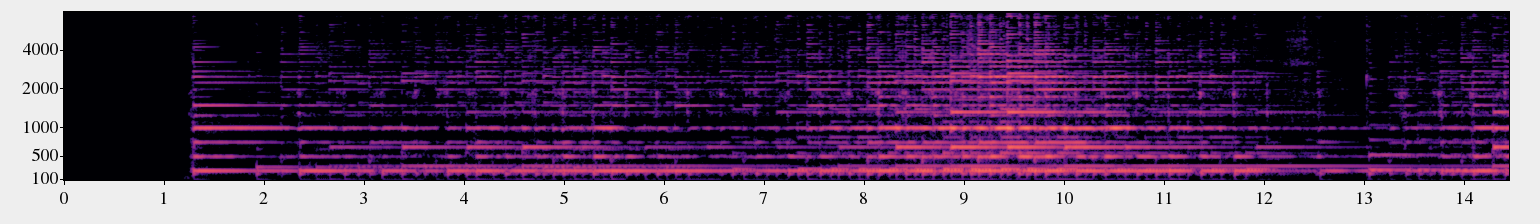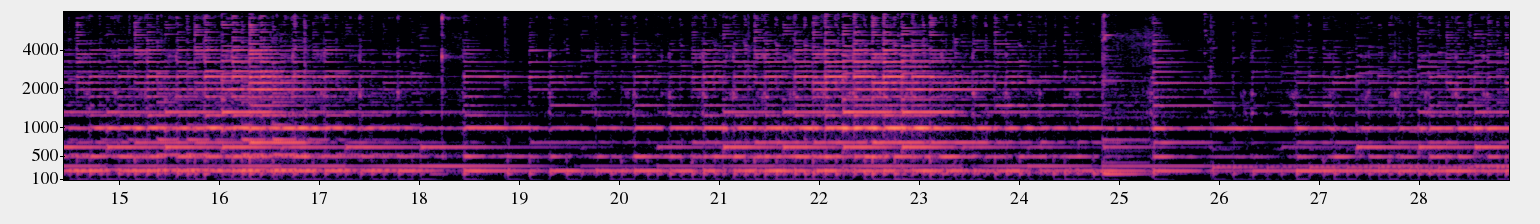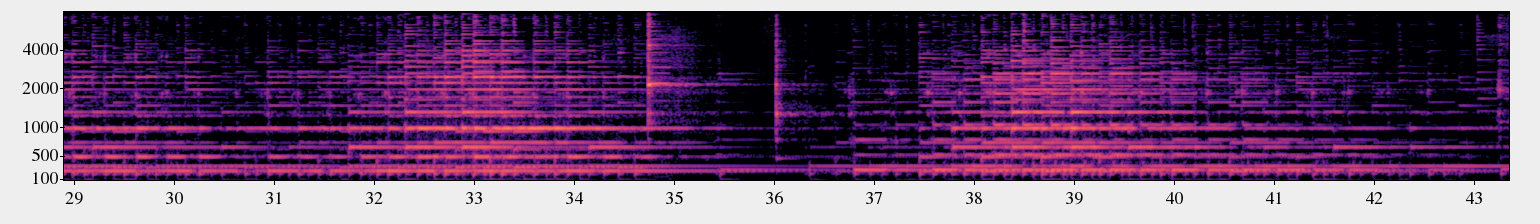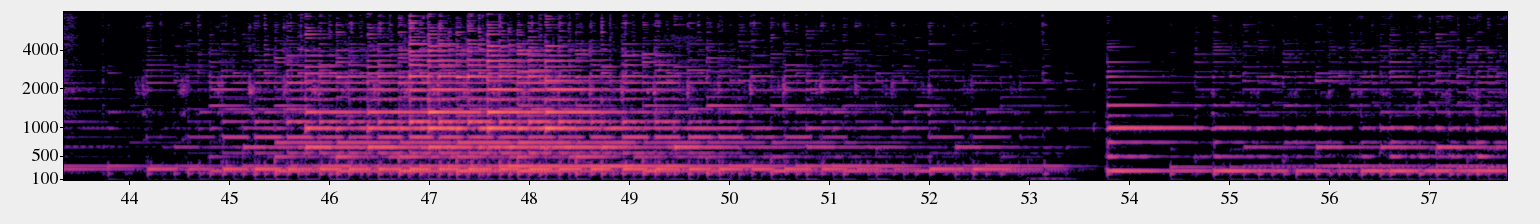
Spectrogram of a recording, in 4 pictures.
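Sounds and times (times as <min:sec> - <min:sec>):
guitar: 0:01.1 - 0:57.7.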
